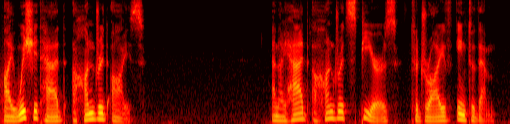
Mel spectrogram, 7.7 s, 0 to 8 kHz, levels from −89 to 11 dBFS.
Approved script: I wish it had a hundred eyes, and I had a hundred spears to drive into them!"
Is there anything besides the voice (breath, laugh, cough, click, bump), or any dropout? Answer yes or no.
no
